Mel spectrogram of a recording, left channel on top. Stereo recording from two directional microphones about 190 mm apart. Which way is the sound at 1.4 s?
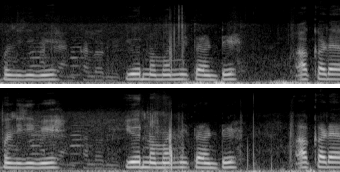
30° right (ahead or behind).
